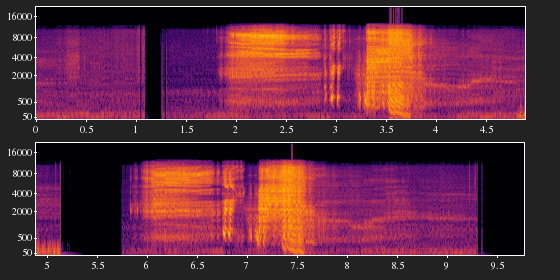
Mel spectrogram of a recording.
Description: So my sneezes in this video we'll be slowed down.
